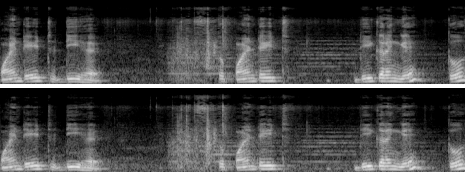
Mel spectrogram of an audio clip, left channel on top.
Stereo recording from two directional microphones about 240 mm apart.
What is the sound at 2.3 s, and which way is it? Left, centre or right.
Speech, centre.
